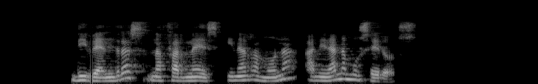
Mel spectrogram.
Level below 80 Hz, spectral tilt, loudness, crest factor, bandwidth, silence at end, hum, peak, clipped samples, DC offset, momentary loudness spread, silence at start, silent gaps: -72 dBFS; -4.5 dB/octave; -28 LUFS; 22 dB; 8 kHz; 1.25 s; none; -8 dBFS; under 0.1%; under 0.1%; 8 LU; 0.7 s; 2.22-2.26 s, 2.99-3.05 s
